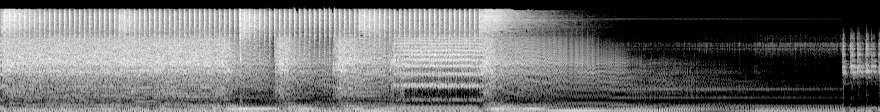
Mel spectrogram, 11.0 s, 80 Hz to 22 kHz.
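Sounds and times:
distorted metal guitar and bass chord: 0:00.0 - 0:11.0.

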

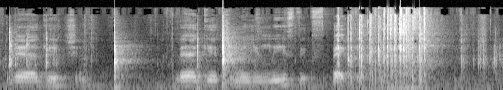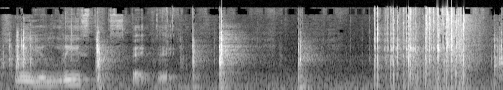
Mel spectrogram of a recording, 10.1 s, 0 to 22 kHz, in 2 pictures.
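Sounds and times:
cards shuffling: 0:03.4 - 0:10.0.

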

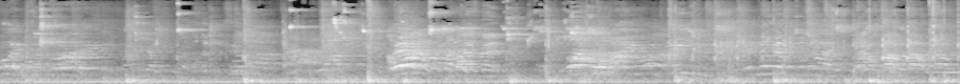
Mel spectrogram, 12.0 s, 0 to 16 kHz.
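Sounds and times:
sneakers squeaking on hardwood: 0:00.3 - 0:07.6, 0:08.4 - 0:11.0.

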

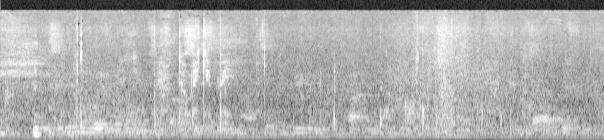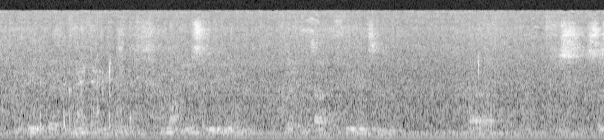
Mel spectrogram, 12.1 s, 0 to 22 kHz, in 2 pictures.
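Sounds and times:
faint muffled speech: 0:00.0 - 0:10.1, 0:10.7 - 0:12.0
person whispering: 0:00.1 - 0:02.8, 0:06.6 - 0:07.6.

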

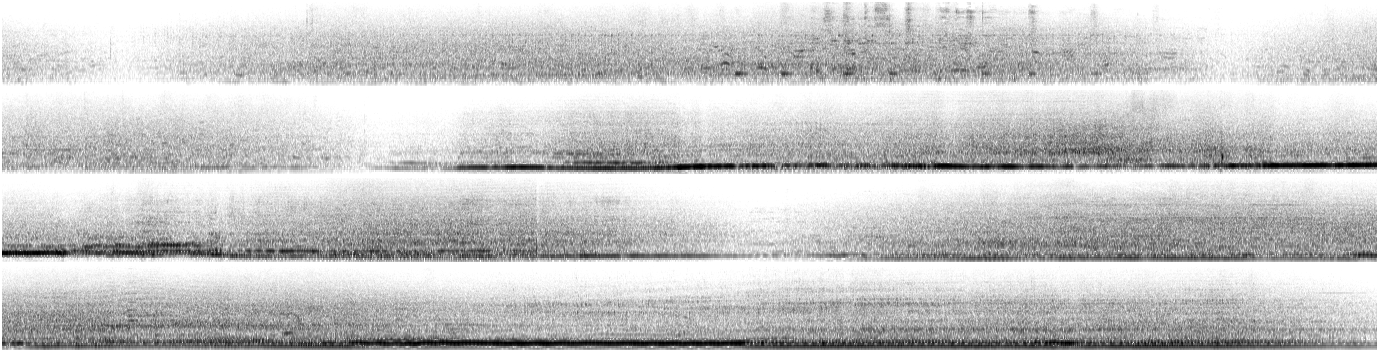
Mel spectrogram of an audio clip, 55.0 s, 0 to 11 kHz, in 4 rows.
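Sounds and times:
people's voices: 0:00.0 - 0:18.4, 0:34.8 - 0:53.7.

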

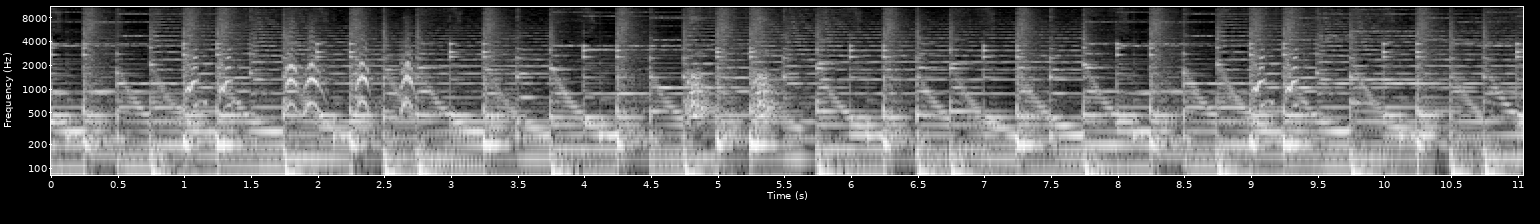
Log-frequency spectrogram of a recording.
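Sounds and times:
bouncy children's song music: 0:00.0 - 0:11.0
dog barking: 0:01.8 - 0:02.8, 0:04.8 - 0:05.5.

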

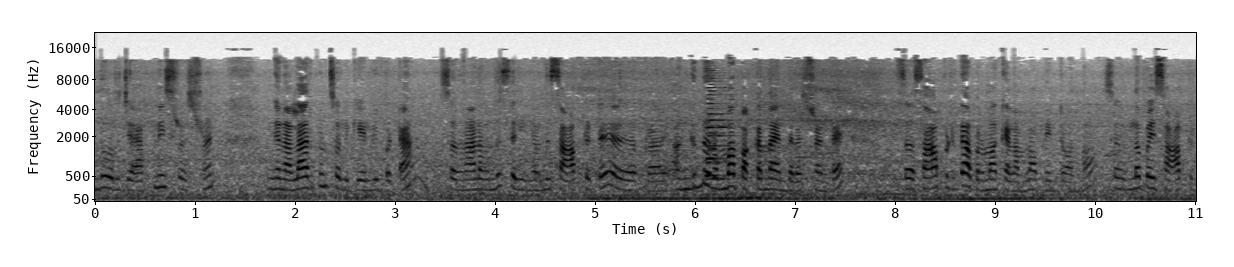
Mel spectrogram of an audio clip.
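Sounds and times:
street traffic rumble: 0:00.0 - 0:11.0
woman talking: 0:00.0 - 0:11.0.

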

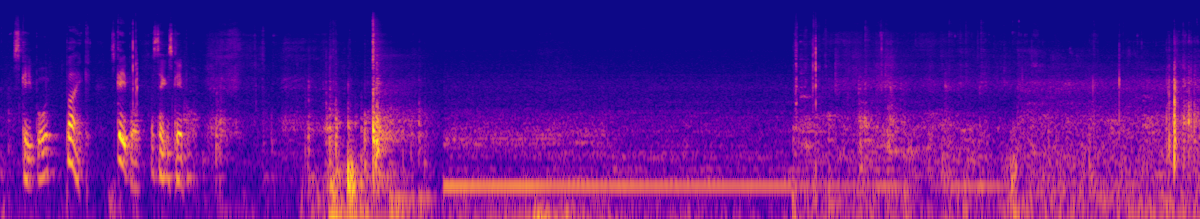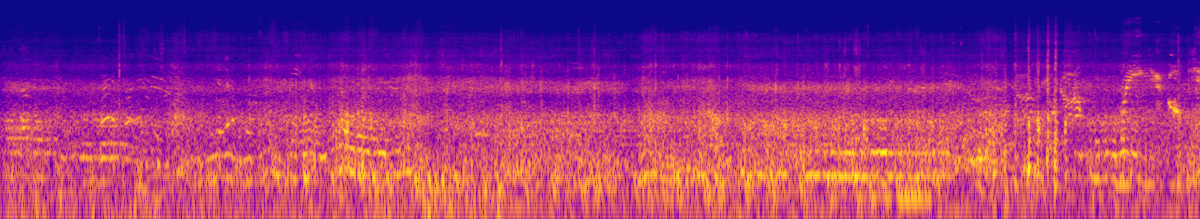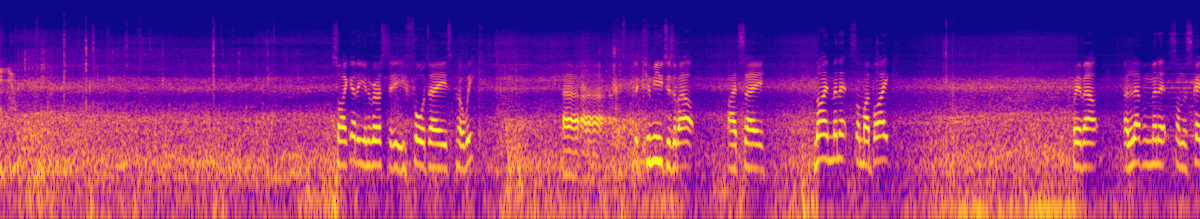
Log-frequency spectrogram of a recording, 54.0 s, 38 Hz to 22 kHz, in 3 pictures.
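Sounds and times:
skateboard wheels rolling on concrete: 0:07.5 - 0:54.0.

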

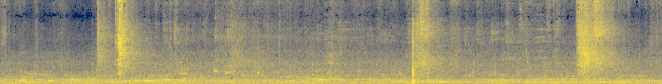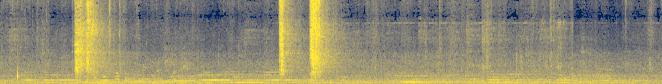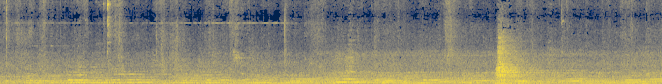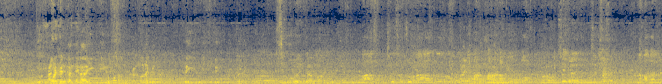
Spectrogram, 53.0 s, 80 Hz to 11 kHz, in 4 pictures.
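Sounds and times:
background music of held notes: 0:00.0 - 0:52.9
murmur of people talking: 0:00.0 - 0:52.9.

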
